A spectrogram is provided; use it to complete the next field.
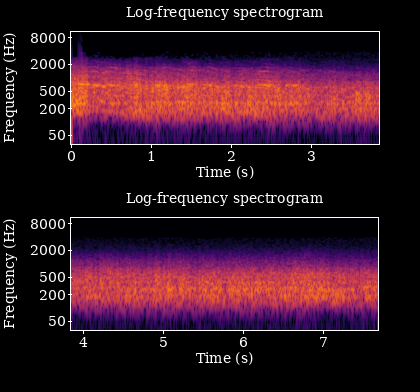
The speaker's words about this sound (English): The storm has fought upon our side. They'll never find us in this downpour.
